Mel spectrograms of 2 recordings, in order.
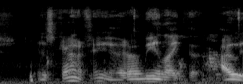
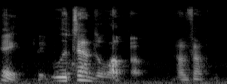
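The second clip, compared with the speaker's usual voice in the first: put-on middle-aged man voice; 3 dB quieter than usual. Calling out to a cop to ask directions: Peter Falk voice. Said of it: "my regular, uh, Peter Falk voice".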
